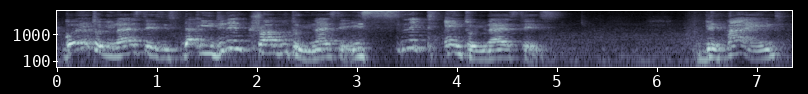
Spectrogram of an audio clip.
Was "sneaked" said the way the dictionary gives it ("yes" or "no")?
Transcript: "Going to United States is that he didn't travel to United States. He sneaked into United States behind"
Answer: no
